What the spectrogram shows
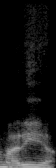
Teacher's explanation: hay una secuencia de vocales donde lo que se manifiesta es un hiato acentual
